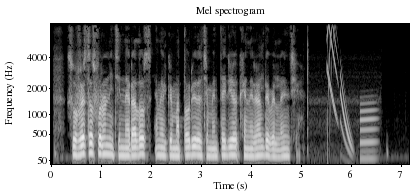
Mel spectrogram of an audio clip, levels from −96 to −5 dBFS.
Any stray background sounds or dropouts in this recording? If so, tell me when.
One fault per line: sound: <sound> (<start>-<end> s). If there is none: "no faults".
sound: chirp (5.5-6.6 s)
